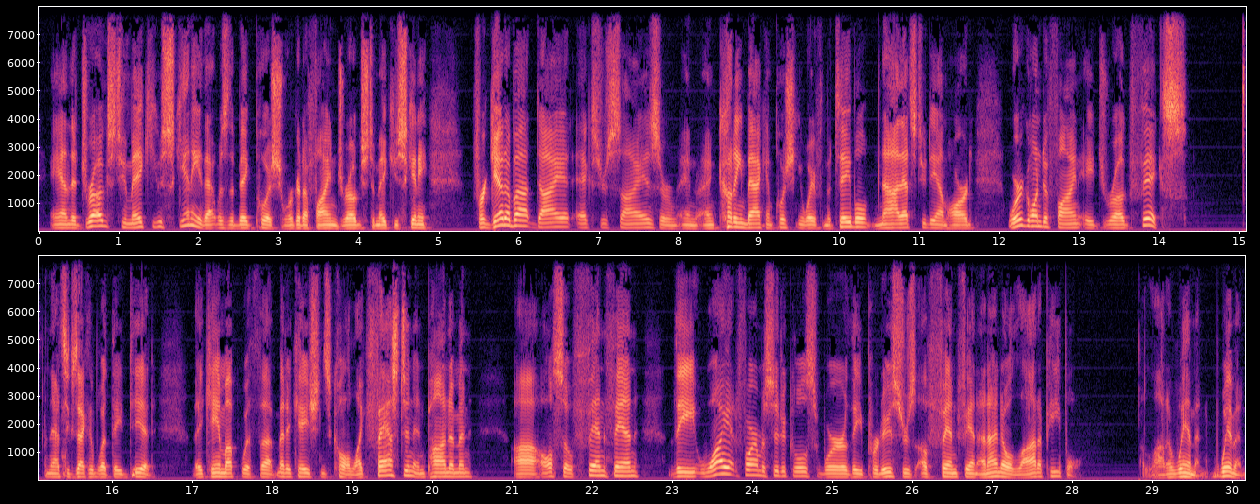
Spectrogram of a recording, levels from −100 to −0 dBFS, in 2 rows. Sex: male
